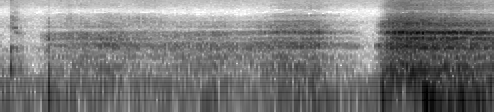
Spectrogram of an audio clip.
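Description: Quiet pause of faint hiss with a soft breath swelling in the second half and a brief click near the end.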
